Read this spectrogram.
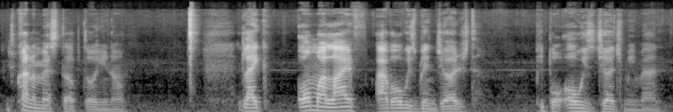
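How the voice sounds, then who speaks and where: A man's voice: lowish voice, normal speed. Man, livestream host, casual blunt talk, swears a lot, says man and bro, restarts often. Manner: relaxed, heavy on "man" and "bro", blunt with frequent cursing.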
